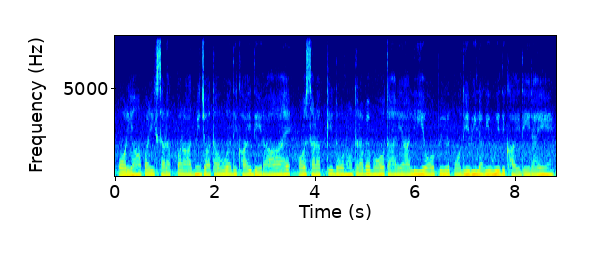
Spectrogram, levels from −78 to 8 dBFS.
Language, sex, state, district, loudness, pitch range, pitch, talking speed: Hindi, female, Maharashtra, Nagpur, -26 LUFS, 185-195 Hz, 190 Hz, 215 wpm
